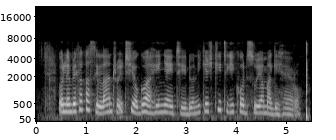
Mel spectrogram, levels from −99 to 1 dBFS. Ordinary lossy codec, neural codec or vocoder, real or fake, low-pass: none; none; real; 7.2 kHz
